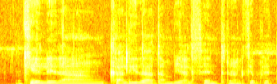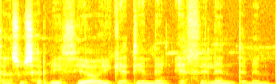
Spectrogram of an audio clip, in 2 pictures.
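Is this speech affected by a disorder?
No.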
